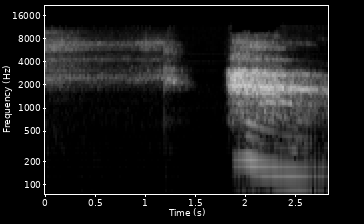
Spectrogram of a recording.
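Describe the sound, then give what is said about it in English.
A slow, deep breath in, a soft airy hiss lasting over a second. A short pause follows, then a louder, voiced breath out like a sigh. “Let's just breathe that in together for a moment.”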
